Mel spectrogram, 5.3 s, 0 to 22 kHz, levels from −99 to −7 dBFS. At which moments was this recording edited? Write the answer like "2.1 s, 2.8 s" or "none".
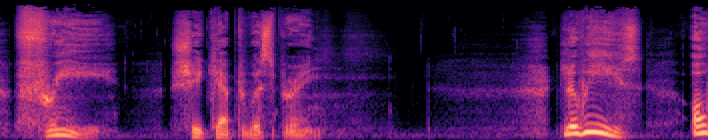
1.2 s, 4.2 s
